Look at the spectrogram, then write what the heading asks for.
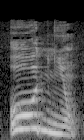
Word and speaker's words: oignon: Ça, c'est un oignon. Est-ce que dans le mot oignon, on entend le son O? 2 syllabes. Oignon. Oui, au tout début.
